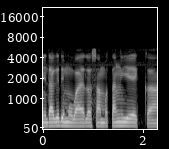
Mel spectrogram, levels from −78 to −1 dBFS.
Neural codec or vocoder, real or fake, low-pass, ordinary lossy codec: none; real; 5.4 kHz; none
